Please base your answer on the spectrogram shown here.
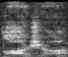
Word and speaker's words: AJA: what is the name aja well it's actually pronounced aja aja is an acronym for my three children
